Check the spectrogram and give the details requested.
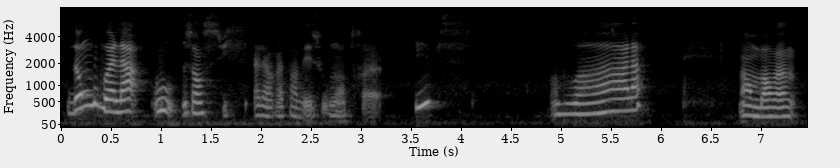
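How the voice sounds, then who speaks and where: A woman chatting casually in a knitting vlog, laughing often and filling pauses with hesitations. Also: a little high, dull audio. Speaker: knitting vlogger. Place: outdoors or by open door, cool weather.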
